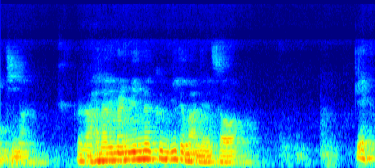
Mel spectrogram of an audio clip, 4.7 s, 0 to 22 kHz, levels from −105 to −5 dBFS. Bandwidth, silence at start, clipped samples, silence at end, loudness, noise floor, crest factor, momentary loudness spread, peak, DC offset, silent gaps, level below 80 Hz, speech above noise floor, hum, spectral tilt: 6.6 kHz; 0 s; under 0.1%; 0 s; -31 LUFS; -64 dBFS; 16 dB; 19 LU; -16 dBFS; under 0.1%; none; -62 dBFS; 34 dB; none; -10.5 dB/octave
